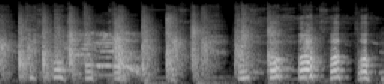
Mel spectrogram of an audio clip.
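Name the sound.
hands clapping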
